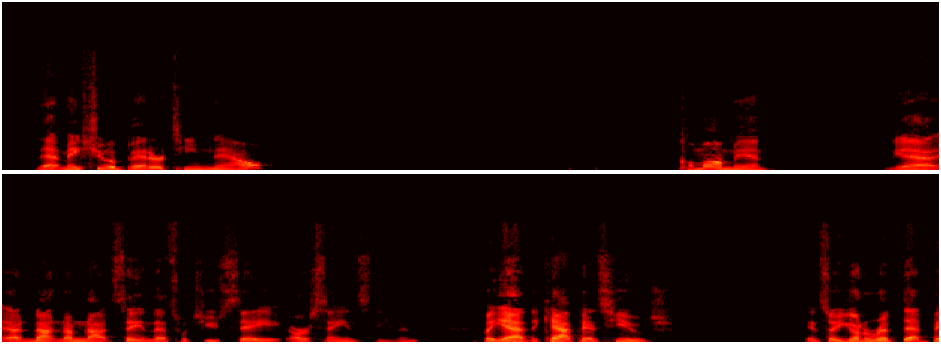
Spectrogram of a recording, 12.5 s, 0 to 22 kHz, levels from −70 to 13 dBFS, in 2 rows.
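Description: Nothing in the speech stood out on listening.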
